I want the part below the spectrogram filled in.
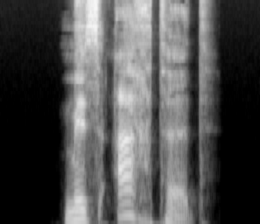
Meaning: past participle of missachten
- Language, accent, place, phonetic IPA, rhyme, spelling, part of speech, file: German, Germany, Berlin, [mɪsˈʔaxtət], -axtət, missachtet, verb, De-missachtet.ogg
